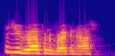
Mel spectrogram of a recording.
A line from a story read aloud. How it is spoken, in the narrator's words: Maria asked him dryly and seemingly with little compassion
